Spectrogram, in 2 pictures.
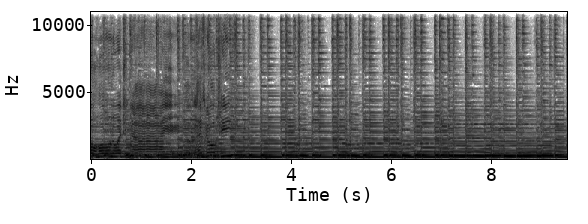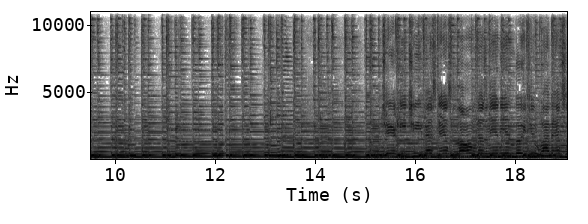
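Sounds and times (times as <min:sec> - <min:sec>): ukulele strummed quickly: 0:00.0 - 0:19.0.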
